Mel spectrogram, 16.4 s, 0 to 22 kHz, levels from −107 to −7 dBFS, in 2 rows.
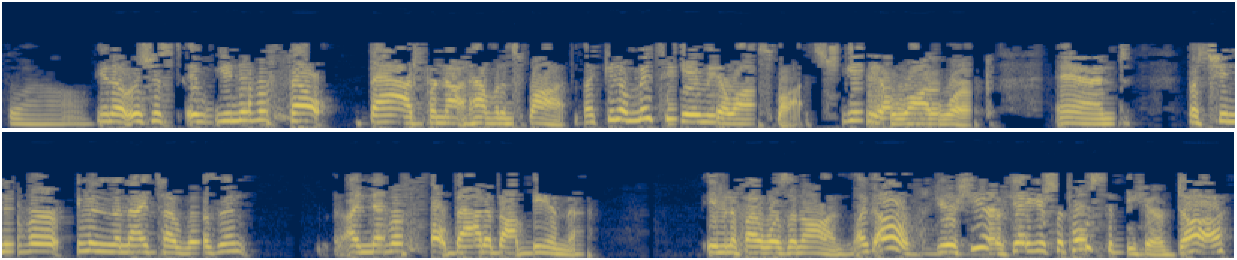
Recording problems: distortion; heavy; 7 dB below the speech
garbled, watery; badly; nothing above 5.5 kHz
choppy; very; 15% of the speech affected

